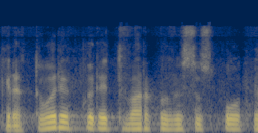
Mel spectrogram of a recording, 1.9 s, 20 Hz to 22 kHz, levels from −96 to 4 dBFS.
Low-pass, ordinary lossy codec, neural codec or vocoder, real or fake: 10.8 kHz; Opus, 32 kbps; codec, 24 kHz, 3 kbps, HILCodec; fake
